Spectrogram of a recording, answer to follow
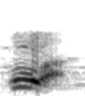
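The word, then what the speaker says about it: هو: Él en árabe eh referido a Dios se dice jua, pronunciado con con no como h aspirada, sino con lo más profundo de de la garganta, cerca del esternón.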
